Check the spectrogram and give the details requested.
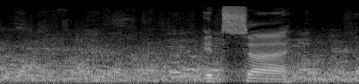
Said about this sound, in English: It's a very enthusiastic crowd. Everybody's had a good time. People have met up with people they know and made some new friends.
